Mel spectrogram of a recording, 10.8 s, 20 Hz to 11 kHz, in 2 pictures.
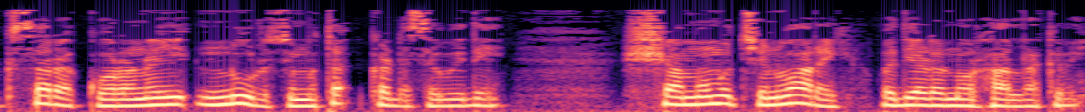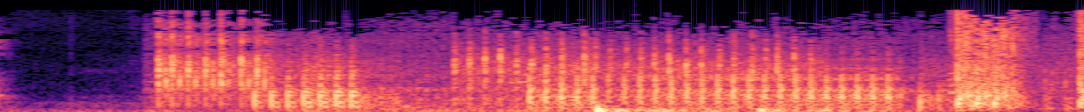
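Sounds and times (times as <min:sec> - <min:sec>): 
speech: 0:00.0 - 0:05.5
light and heavy automatic gunfire in a battle in Kot district: 0:06.2 - 0:10.8.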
